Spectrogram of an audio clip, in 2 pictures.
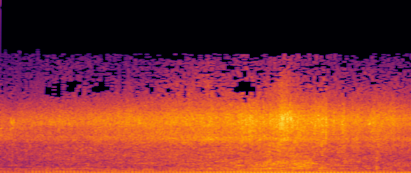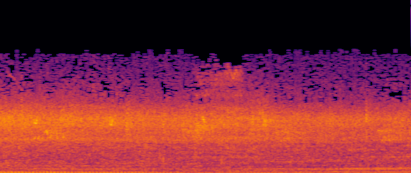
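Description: A motor vehicle passing by: its engine and road noise grow louder to a peak about three seconds in, then fade away.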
